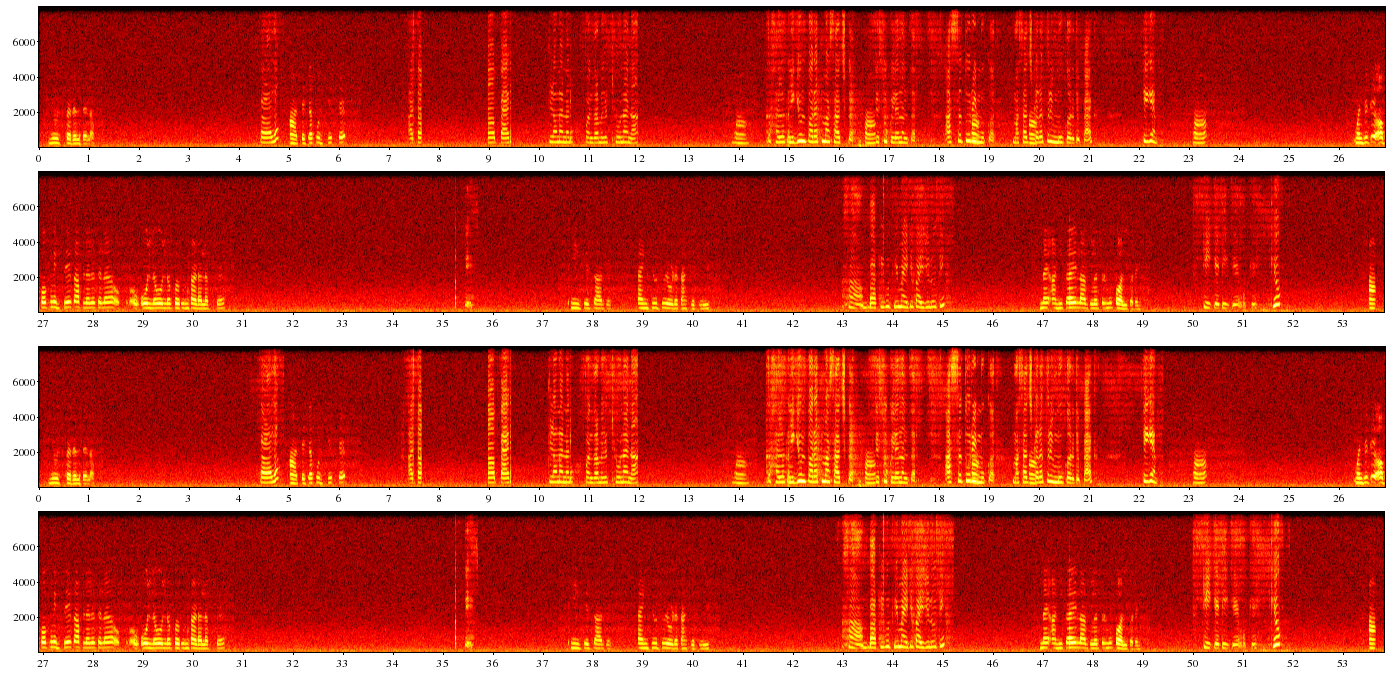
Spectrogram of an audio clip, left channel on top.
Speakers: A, in the centre; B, on the right.
A: यूज करेल त्याला.
B: <inaudible> काल
A: हा त्याच्यापुढची स्टेप, <inaudible>
B: आ आता, <inaudible> आ पॅक <inaudible> का लाडू आहे ना पंधरा मिनिट ठेऊून आहे ना
A: ह.
B: हल निघेून परत मसाज कर
A: हां
B: ते सुकल्यानंतर अस तू
A: हा
B: रिमू कर मसाज
A: हा
B: करत रिमूव करते. पॅक, ठीके.
A: <inaudible> म्हणजे ते आपप निघतय, का आपल्याला त्याला ओलं ओलं करून काढाय लागतंय?
B: <unintelligible>
A: ठीके चालेल. थँक्यू तू एवढं सांगतलीस.
B: हां, बाकी कुठली माहिती पाहिजेल होती?
A: नाही आणि काय लागलं तर मी कॉल करेन.
B: ठीके ठीके ओके, ठेवू.
A: आं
